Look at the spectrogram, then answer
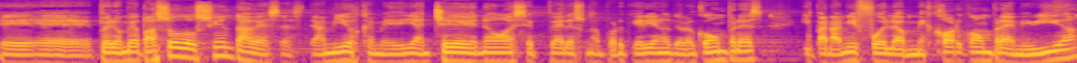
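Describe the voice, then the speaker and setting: Talking at a fairly quick pace with hardly any pauses, a man with a Rioplatense accent uses a medium pitch and ordinary pitch variation. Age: 30s. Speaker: musician. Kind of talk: interview.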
